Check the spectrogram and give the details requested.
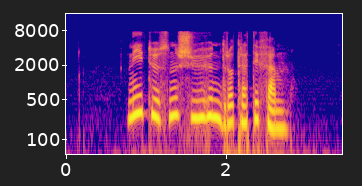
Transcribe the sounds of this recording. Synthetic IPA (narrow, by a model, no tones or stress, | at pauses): niːt̪ʰʉːsn̩ʃʉːhʉnd̪ɾəoːt̪ʰɾɛt̪ɪfɛm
